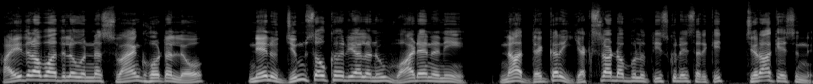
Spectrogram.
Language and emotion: Telugu, angry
